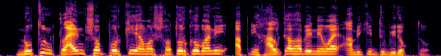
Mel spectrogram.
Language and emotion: Bengali, angry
